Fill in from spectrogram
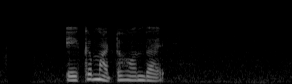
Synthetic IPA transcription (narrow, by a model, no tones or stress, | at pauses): ekəmaʈəɦond̪aj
